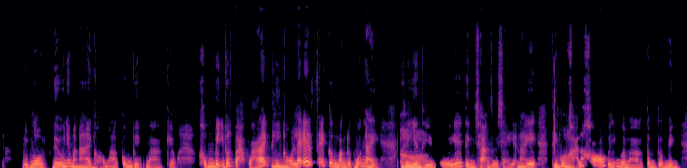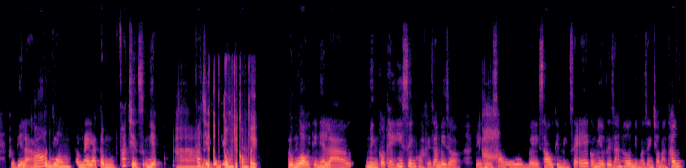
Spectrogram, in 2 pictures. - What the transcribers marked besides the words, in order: tapping; other background noise
- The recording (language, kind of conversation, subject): Vietnamese, podcast, Bạn cân bằng giữa sở thích và công việc như thế nào?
